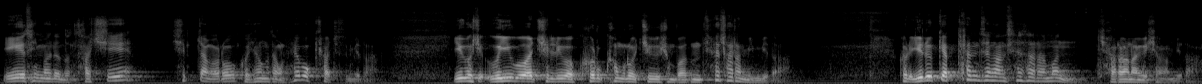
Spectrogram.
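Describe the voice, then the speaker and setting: A male pastor giving a Sunday sermon in earnest. He acts out prayers in a quieter voice and leans hard on key words. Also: mid-range voice, very animated, fairly quick. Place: church sanctuary.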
